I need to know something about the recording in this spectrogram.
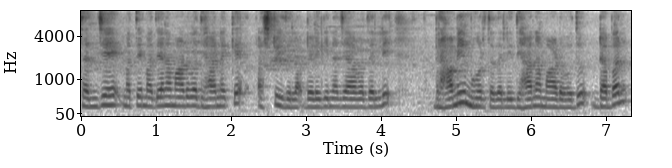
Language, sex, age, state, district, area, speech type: Kannada, female, 45-60, Karnataka, Bangalore Rural, rural, spontaneous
